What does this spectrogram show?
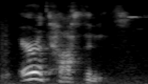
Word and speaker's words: Eratosthenes: his time um is a guy named it's pronounced eratosthenes and he's a little bit after aristarchist time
